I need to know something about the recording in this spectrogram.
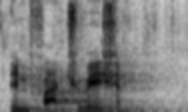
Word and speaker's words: infatuation: And take this word, infatuation. Infatuation. Ye is the separate syllable here. So put the stress mark on ye.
